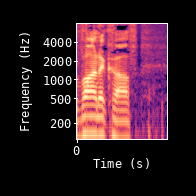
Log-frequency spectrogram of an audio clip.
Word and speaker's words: Provodnikov: Yours against, and I can never say his name, Provodnikov.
